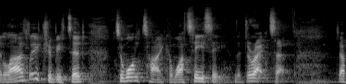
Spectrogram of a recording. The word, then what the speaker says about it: Waititi: fact like me largely attributed to one tiger watiti the director did you pronounce that correctly you did yeah thank you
